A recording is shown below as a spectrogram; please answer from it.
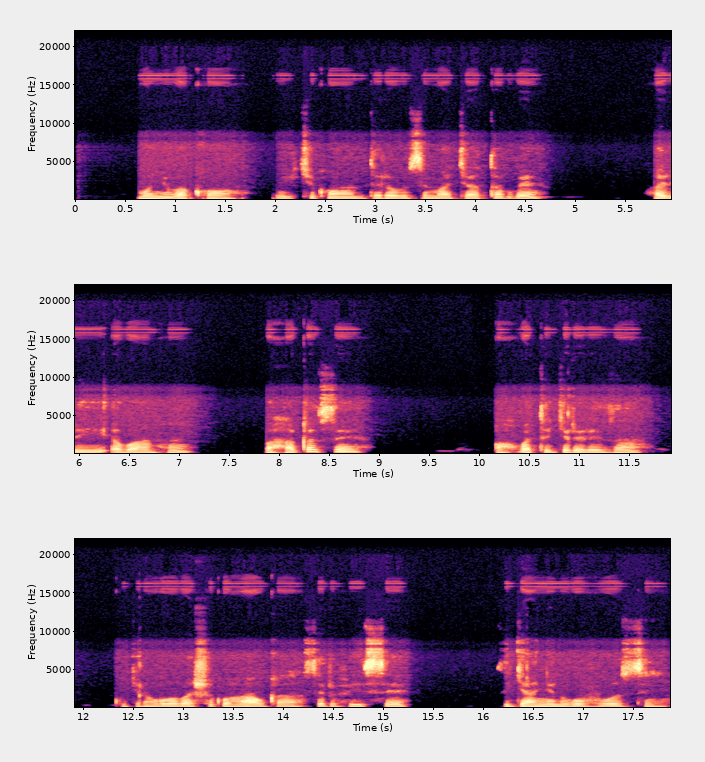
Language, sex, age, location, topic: Kinyarwanda, female, 36-49, Kigali, health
